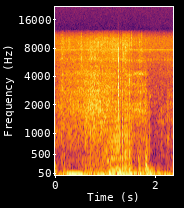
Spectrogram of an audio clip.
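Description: Handling noise from a hand-held camera being swung around: a rustling hiss over a low rumble.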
